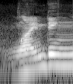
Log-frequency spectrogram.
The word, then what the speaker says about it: Winding: anyways moving on next nicholas winding winding is how you say nicholas winding refin is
